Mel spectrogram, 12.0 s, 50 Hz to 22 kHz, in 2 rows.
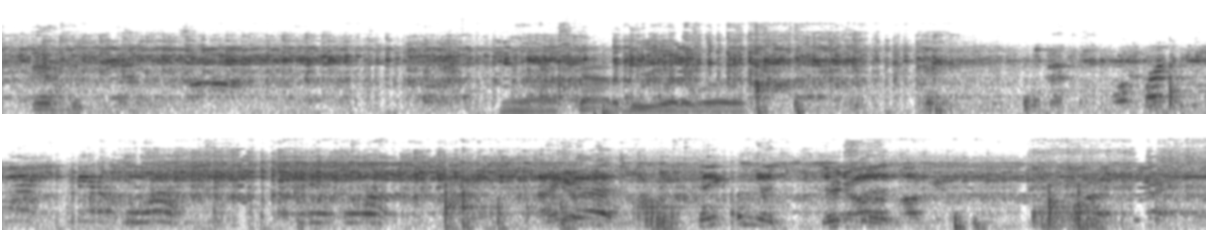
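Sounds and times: person speaking indistinctly: 2.2s - 3.8s.

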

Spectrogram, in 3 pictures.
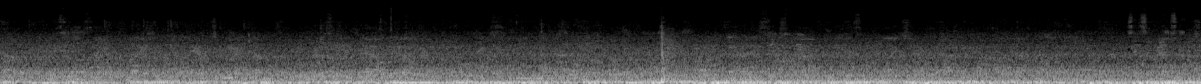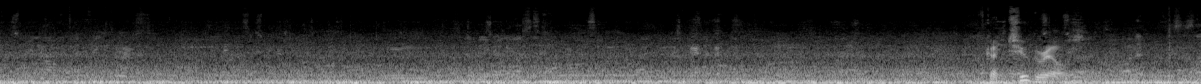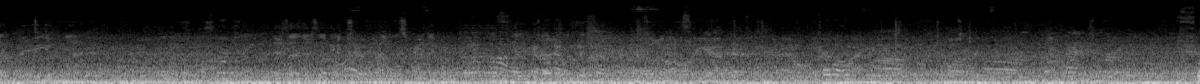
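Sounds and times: many people talking: 0.0s - 36.0s.

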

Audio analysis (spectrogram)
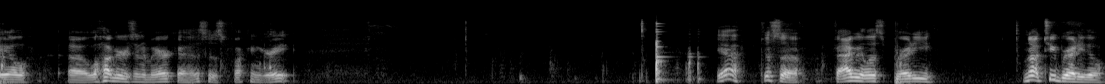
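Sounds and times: glass bottle clinking on table: 6.5s - 7.1s.

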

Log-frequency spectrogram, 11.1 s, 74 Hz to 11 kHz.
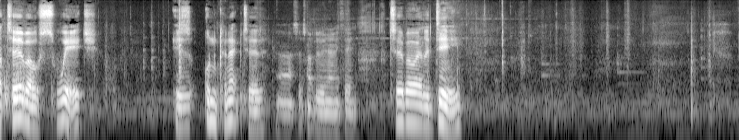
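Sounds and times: faint clicks and taps of wires: 1.5s - 2.8s.

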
